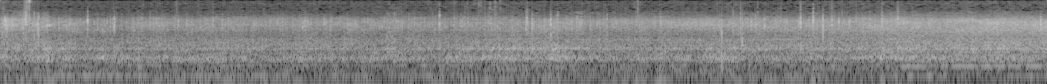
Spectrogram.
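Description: Garden-railway model train running along the track: a steady rumble of its motor and wheels on the rails, with a few light clicks.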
